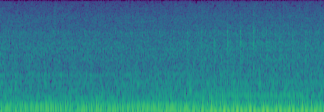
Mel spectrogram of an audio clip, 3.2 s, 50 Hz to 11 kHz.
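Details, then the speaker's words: Mazda KL-DE 2.5 V6 swap in diagnostic mode: steady, even idle hunts while the system learns and sits a bit fast, staying high even with the idle air screw fully closed; a vacuum leak is suspected. "idle uh will hunt up and down as you see it while the system's learning where it needs to be"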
